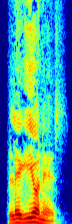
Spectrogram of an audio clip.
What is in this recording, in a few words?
"legiones", latin; santillana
